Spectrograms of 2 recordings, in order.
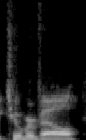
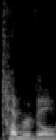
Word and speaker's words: Tuberville: It's Tuberville, not Tubberville, right? Actually, he was on Fox the other day, and Will Kane, in introducing the segment, pronounced his name incorrectly, and I believe he called him Tuberville. I think Tubberville is the correct pronunciation.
